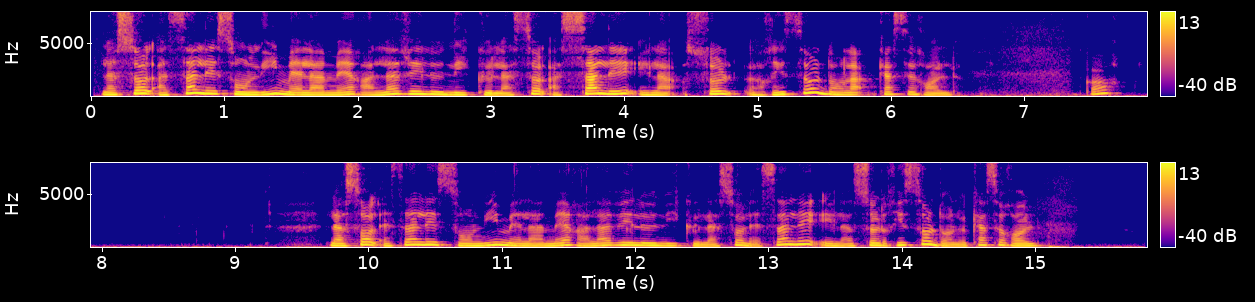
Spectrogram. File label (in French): virelangue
